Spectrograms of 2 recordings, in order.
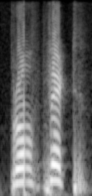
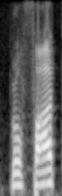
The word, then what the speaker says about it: prophet: प्रोफिट, प्रोफाट बोल रहा, PROPHAT बोल रहा, प्रोफाट, प्रोफाट नहीं भाई, प्रॉफिट, PROPHET, प्रॉफिट, PROPHET, प्रॉफिट, right, done.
